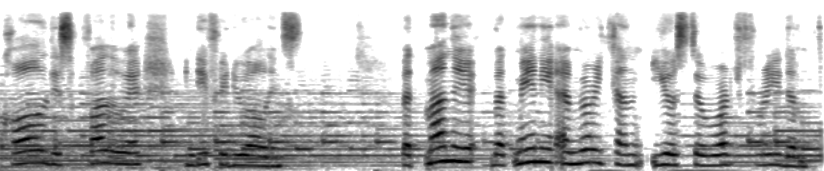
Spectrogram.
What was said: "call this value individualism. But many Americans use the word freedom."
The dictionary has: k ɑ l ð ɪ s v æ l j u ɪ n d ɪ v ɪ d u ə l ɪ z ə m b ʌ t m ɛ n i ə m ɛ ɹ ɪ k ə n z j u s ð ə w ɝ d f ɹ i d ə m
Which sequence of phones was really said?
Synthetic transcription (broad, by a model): k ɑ l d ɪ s f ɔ l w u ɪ n d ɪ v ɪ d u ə l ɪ s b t b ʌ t m ɛ n i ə m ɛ ɹ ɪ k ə n j u s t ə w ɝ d f ɹ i d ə m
